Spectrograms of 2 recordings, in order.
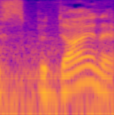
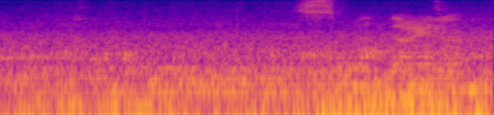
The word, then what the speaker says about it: Spadina: So now we're coming up to Spadina Avenue. Spadina.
